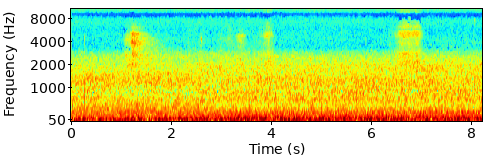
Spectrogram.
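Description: Steady low rumble of an approaching freight train led by a Norfolk Southern AC44C6M diesel locomotive, with a faint engine hum under it. A short hiss sounds about a second in and again near the end.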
